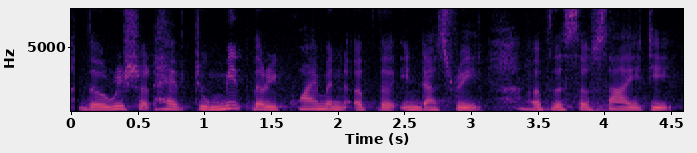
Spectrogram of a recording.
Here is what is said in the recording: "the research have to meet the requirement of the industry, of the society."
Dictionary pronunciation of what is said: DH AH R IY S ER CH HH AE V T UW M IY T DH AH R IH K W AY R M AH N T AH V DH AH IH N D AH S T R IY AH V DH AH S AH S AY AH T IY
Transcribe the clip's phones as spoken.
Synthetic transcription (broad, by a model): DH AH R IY SH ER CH HH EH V T UW M IY T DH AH R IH K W AY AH M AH N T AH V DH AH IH N D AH S T R IY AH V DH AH S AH S AY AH T IY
